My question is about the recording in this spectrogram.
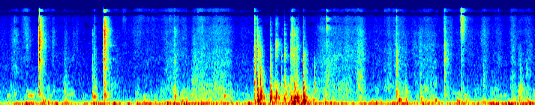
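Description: Scattered light clicks and knocks of objects being handled, with a cluster of knocks about five to six seconds in, over a steady low hum.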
